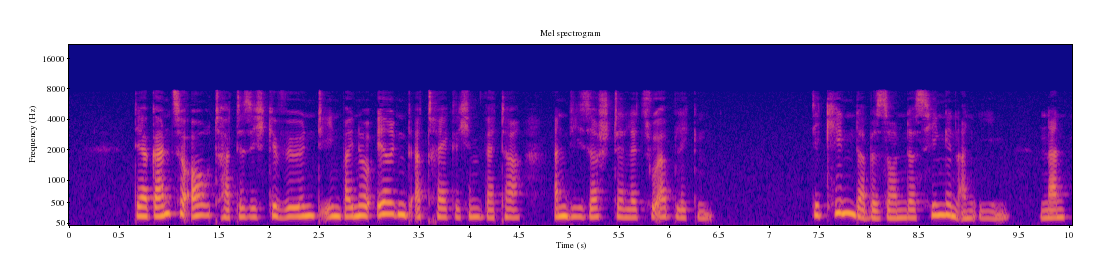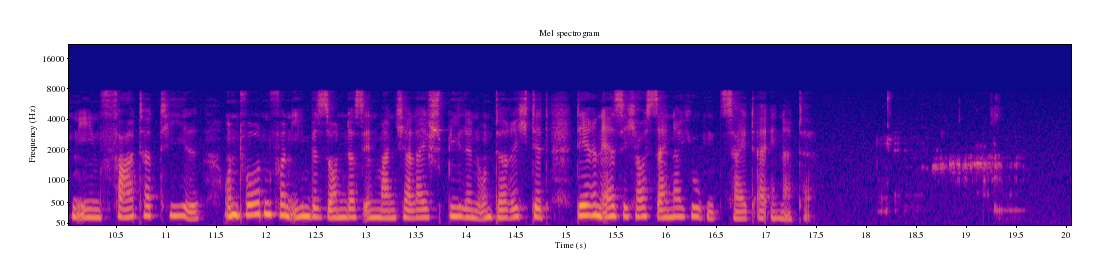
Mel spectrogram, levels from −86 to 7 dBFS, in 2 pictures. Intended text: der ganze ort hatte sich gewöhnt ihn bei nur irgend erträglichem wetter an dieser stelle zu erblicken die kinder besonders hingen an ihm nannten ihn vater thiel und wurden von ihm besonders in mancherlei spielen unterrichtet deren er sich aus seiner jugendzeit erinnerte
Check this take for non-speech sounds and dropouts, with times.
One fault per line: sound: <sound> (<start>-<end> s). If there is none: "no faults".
sound: cough (18.1-19.6 s)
